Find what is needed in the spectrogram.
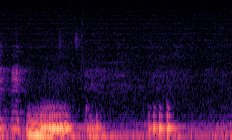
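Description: Two brief wordless voice sounds from a man: a louder one about half a second long just after the start, and a shorter one about a second and a half in.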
